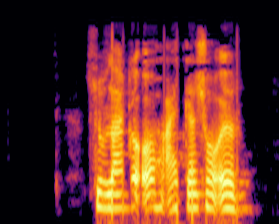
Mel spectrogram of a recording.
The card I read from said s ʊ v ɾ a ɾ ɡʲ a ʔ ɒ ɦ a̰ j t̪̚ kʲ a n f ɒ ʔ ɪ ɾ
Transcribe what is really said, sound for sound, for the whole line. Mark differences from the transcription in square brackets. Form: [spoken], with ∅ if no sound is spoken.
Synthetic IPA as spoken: s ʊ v [l] a ɾ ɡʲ a ʔ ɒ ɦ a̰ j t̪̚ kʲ a n [ʃ] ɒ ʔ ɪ ɾ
